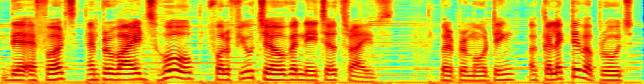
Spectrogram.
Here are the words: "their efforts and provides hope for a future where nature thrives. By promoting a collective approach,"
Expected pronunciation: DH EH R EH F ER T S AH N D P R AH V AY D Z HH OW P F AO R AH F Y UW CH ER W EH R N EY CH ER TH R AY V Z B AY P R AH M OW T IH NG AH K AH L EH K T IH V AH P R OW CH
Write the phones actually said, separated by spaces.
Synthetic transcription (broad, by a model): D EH R EH F ER T S AH N D P R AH V AY D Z HH OW P F AO R AH F Y UW CH ER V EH N EY CH ER T R AY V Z B AY P R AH M OW T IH NG AH K AH L EH K T IH V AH P R OW CH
